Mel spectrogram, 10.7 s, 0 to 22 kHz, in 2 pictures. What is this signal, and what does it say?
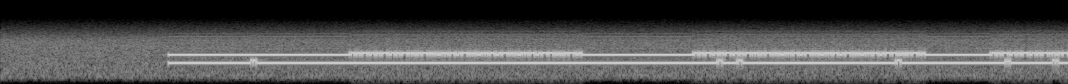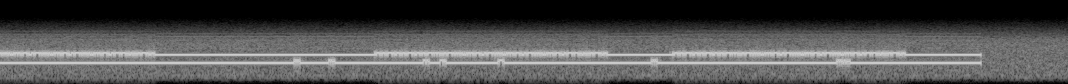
300-baud modem data (V.21 tones), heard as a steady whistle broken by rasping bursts, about 300 baud, 200 Hz shift.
